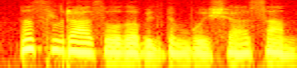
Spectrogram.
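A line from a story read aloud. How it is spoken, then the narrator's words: Plain. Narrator (Turkish): dedi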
